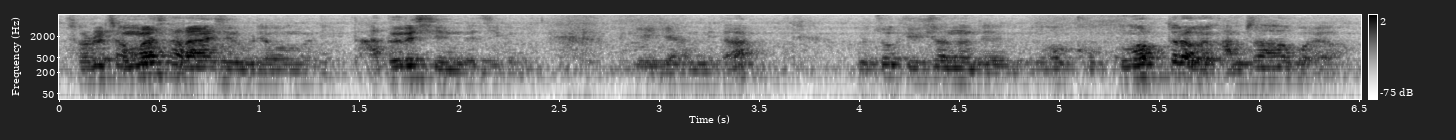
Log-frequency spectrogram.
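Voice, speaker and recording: A middle-aged man with a cold preaching a sermon, chatting casually between slow scripture readings. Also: medium pitch. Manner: conversational, self-deprecating asides between slow scripture reading. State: has a cold, coughing. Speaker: pastor. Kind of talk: expository sermon. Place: church sanctuary. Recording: roomy, distant mic with background noise.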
